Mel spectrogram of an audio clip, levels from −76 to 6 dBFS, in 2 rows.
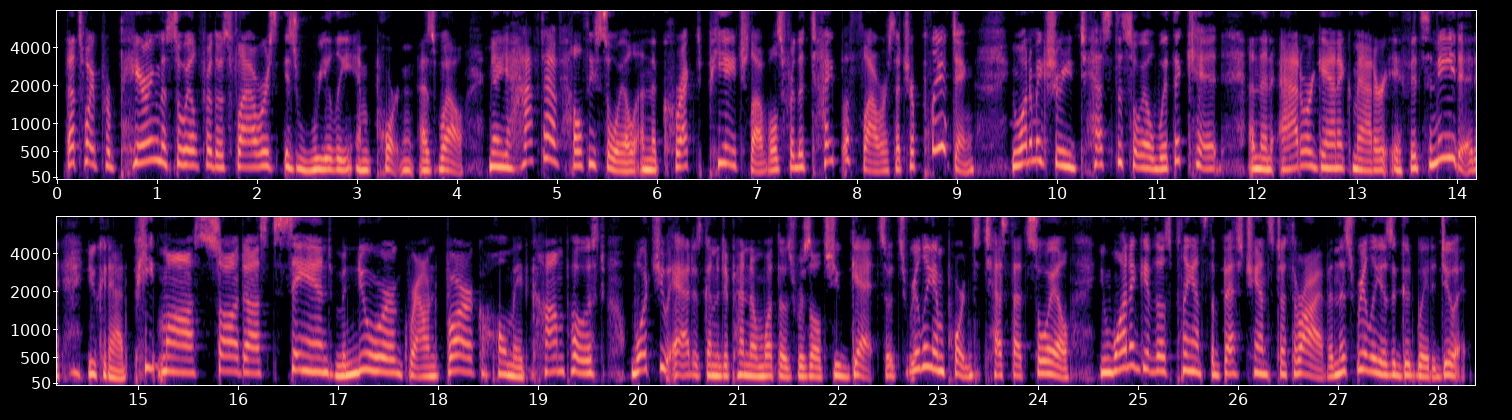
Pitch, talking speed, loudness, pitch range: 220 Hz, 225 wpm, -15 LUFS, 185-260 Hz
